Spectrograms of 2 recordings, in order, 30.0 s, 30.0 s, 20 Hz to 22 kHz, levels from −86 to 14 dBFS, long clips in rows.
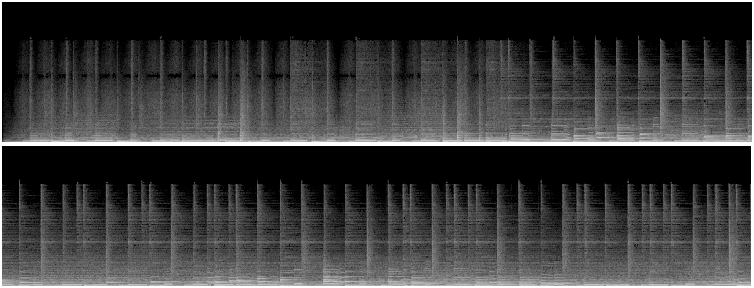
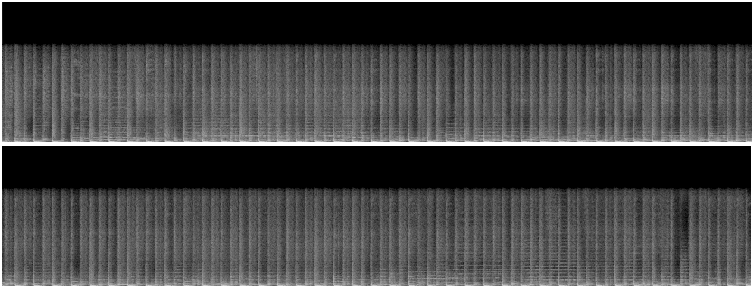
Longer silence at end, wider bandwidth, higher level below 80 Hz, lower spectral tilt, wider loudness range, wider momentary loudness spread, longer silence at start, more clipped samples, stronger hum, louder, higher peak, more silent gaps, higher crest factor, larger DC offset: about the same, 0 s vs 0 s; about the same, 16.5 kHz vs 16 kHz; about the same, -20 dBFS vs -22 dBFS; first, -7 dB/octave vs -5.5 dB/octave; about the same, 3 LU vs 1 LU; first, 6 LU vs 2 LU; about the same, 0.05 s vs 0 s; neither; neither; first, -15 LUFS vs -18 LUFS; about the same, 0 dBFS vs 0 dBFS; neither; about the same, 14 dB vs 16 dB; neither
